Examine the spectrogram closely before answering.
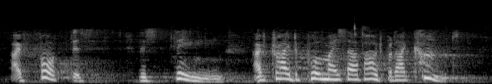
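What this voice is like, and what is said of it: Dramatic put-on accent. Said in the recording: “the accent, the drama ... It's amazing ... Minus the accent ... Put on”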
